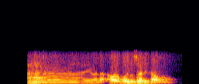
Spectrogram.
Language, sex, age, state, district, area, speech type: Hindi, male, 30-45, Uttar Pradesh, Prayagraj, rural, conversation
